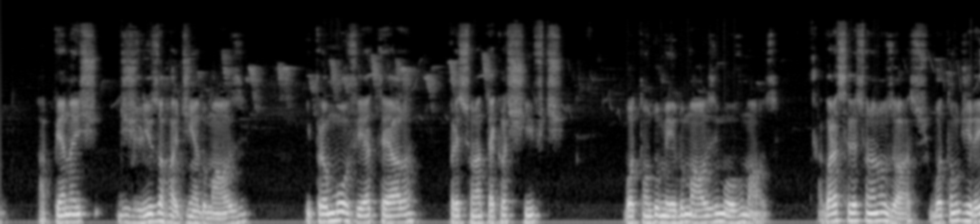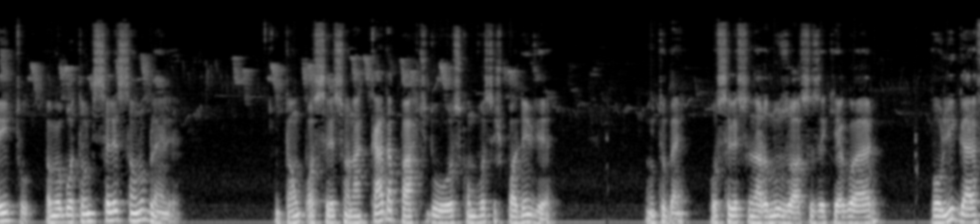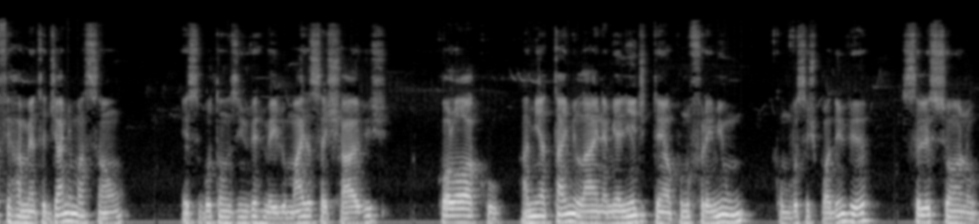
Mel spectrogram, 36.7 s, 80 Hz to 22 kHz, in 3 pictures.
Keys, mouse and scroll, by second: 1.2-2.7 middle drag, 3.4-4.8 middle drag, 7.8-14.0 right drag, 20.2-21.9 right drag, 26.8-28.4 drag, 28.4 right click, 29.2-31.5 drag, 31.8-33.6 drag.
